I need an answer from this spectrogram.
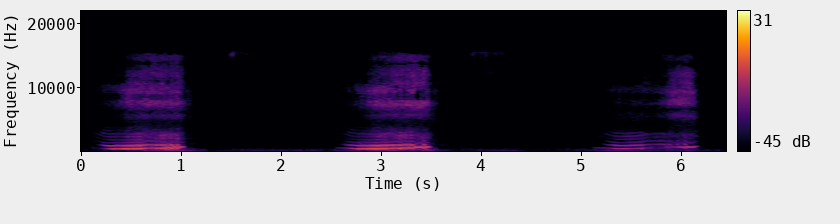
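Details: Loud snoring from a chubby short-legged Munchkin cat sleeping on the sofa at home: rhythmic rasping, tonal snores with rising-then-falling pitch, one per breath about every two to three seconds, three in total.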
